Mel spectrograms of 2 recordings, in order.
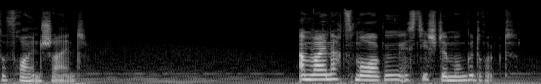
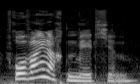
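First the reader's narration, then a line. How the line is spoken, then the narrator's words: Calling out. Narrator (German): ruft er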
